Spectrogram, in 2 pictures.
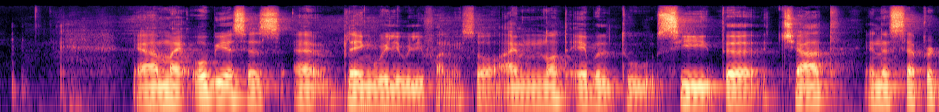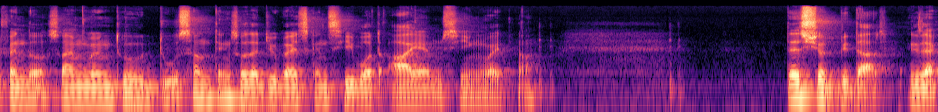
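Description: A young man speaks calmly into a microphone, heard as in an online stream.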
